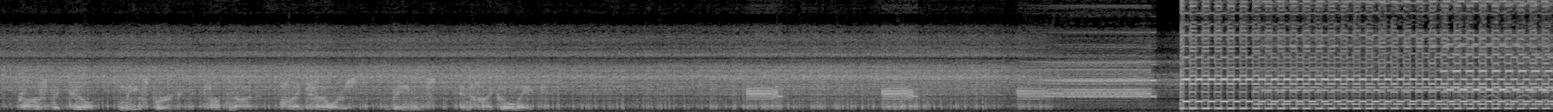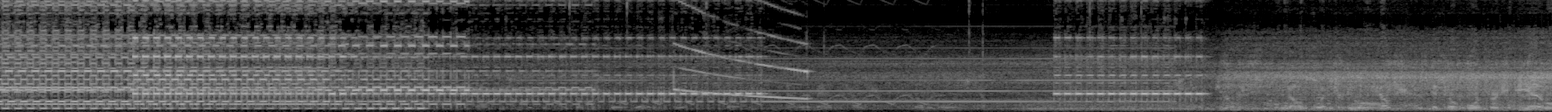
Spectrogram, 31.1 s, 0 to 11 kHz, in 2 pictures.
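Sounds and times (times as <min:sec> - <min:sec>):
buzzy data bursts: 0:10.2 - 0:27.7
loud steady alert tone: 0:11.8 - 0:27.7.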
